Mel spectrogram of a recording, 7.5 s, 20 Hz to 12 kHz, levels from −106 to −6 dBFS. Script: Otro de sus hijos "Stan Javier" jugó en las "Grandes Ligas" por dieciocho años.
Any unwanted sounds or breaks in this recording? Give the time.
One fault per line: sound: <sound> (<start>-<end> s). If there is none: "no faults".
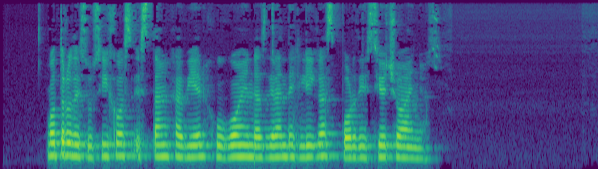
no faults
